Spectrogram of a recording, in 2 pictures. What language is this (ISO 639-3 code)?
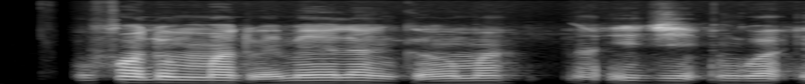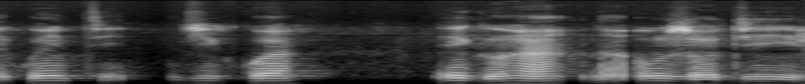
ibo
